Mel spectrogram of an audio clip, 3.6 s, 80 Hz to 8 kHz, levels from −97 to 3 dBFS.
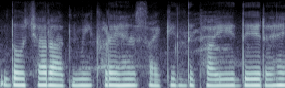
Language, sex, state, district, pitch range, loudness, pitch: Hindi, female, Jharkhand, Deoghar, 190-200 Hz, -17 LUFS, 195 Hz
